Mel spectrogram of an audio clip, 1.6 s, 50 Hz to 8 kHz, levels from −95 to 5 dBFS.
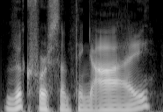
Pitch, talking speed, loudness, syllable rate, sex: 100 Hz, 145 wpm, -19 LUFS, 4.1 syllables/s, male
